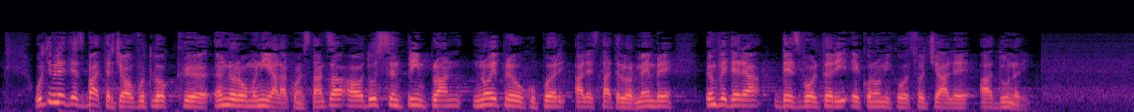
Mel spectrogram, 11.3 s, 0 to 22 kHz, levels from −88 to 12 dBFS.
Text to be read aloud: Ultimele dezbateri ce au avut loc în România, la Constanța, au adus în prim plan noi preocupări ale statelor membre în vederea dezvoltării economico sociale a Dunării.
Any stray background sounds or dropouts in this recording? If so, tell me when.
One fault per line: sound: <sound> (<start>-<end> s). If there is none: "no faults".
no faults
